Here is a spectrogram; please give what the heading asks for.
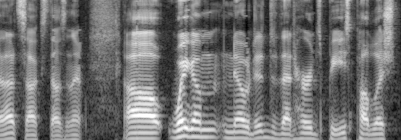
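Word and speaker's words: Whigham: wingham her yeah well it was way pronounced wiggum like you know chief and symptom simpsons ralph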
